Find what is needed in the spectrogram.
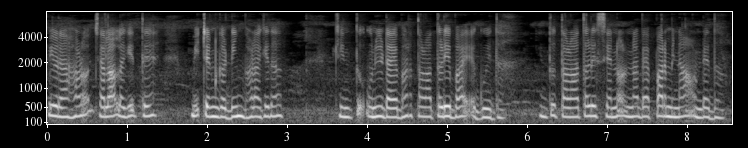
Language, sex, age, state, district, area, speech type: Santali, female, 18-30, West Bengal, Birbhum, rural, spontaneous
